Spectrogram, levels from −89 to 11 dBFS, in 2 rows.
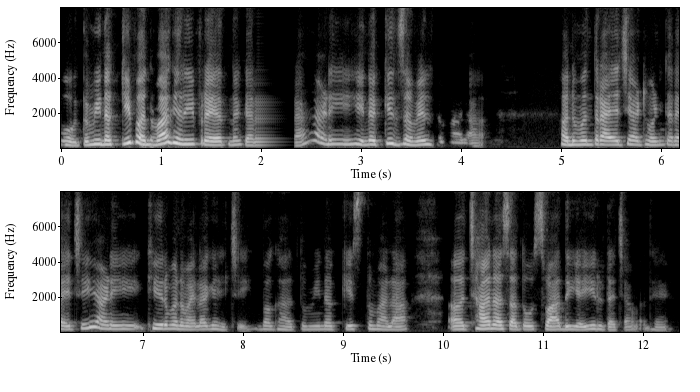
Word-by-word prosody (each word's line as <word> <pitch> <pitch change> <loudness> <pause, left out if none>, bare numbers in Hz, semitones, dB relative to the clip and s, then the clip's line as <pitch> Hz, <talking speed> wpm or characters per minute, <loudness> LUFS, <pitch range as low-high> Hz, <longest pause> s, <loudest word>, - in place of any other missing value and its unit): हो. 205 -3 -1
तुम्ही 235 +6 +3
नक्की 235 +6 +5
बनवा 260 -5 +6
घरी, 270 -7 +6
प्रयत्न 210 0 +2
करा 190 -1 -8 0.2
आणि 250 -5 0 0.2
ही 235 - +2
नक्कीच 230 +5 +2
जमेल 225 -1 +2
तुम्हाला. 165 -4 -13 0.8
हनुमंतरायाची 220 0 +2
आठवण 215 -2 -3
करायची 215 - -2
आणि 210 -6 -2 0.3
खीर 225 -3 0
बनवायला 185 -3 -3
घ्यायची. 185 -6 -11
बघा 180 -3 -9
तुम्ही 180 0 -10
नक्कीच 185 +1 -6
तुम्हाला 170 -4 -6 0.4
अ, 185 +1 -1
छान 215 0 +3
असा 200 -2 +1
तो 180 -1 -2
स्वाद 175 -2 0
येईल 180 +2 -3
त्याच्यामध्ये. 155 0 -12
200 Hz, 145 wpm, -18 LUFS, 180-225 Hz, 0.8 s, बनवा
